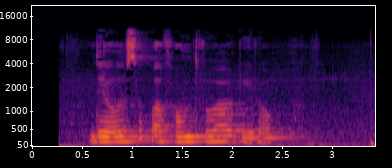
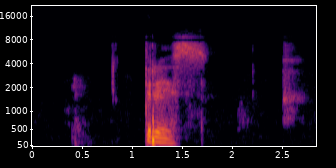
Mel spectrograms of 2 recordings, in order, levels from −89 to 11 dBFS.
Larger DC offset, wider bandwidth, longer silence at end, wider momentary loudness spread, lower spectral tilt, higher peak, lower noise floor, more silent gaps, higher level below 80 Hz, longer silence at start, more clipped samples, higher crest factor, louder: neither; first, 11.5 kHz vs 9.6 kHz; second, 0 s vs 0.25 s; second, 16 LU vs 24 LU; about the same, -5.5 dB/octave vs -5 dB/octave; second, -12 dBFS vs -2 dBFS; second, -52 dBFS vs -66 dBFS; neither; about the same, -56 dBFS vs -56 dBFS; second, 0.3 s vs 1.15 s; neither; second, 16 dB vs 26 dB; second, -28 LUFS vs -24 LUFS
